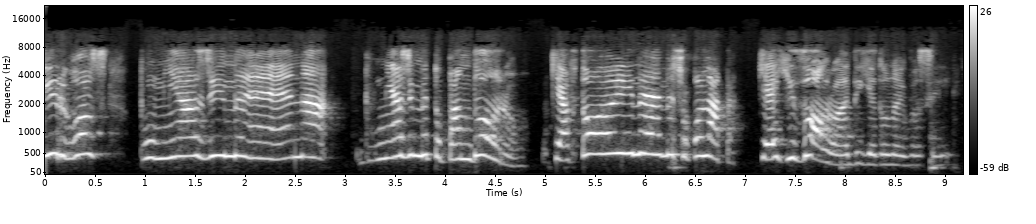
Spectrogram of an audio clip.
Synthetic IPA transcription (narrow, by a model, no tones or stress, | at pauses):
iɾɣo̞s | pumɲɐzineenɐ | pumɲɐzime̞t̪o̞pɐnd̪o̞ɾo̞ | ce̞ɐft̪o̞ine̞me̞so̞ko̞lɐt̪ɐ | ce̞eçiðo̞ɾoɐnd̪iʝɐt̪onɐivosi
